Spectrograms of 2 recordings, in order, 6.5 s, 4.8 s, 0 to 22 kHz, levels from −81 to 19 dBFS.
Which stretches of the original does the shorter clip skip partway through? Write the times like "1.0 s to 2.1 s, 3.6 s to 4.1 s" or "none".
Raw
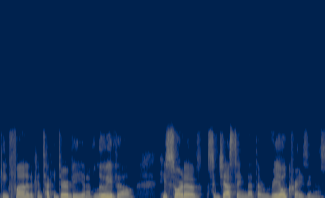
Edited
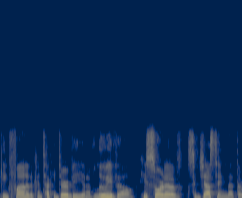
2.7 s to 3.1 s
